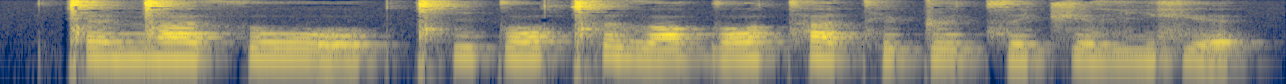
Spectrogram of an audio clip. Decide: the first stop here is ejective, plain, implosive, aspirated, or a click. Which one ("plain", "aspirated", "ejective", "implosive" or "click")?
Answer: click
